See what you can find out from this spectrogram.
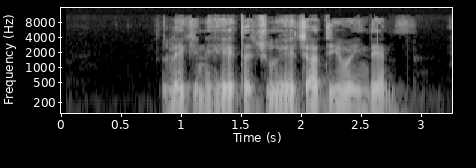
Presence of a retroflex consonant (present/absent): absent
